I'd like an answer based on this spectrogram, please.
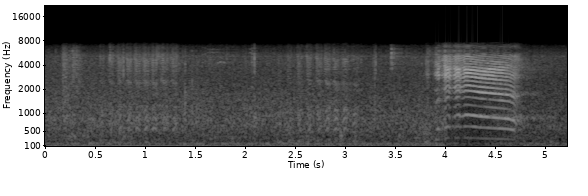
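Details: Pygmy goat kids, males born February 27, eating some hay and oats but not fully weaned, near London, Arkansas; a single wavering bleat near the end after quiet rustling and background hiss.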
